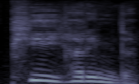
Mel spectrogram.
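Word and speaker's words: 血: 그러면은 이거는 뭐라고 읽어야 되겠습니까? 피혈입니다.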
